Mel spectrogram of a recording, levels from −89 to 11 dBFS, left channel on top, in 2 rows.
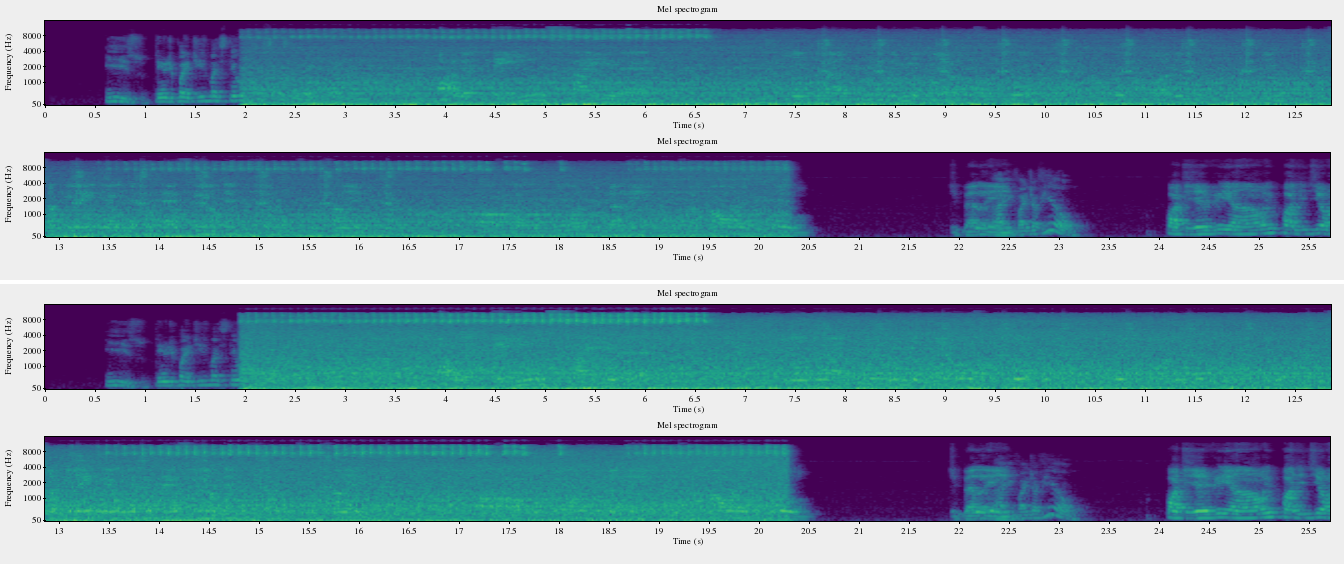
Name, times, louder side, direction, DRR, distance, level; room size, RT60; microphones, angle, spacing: voice 1, 0.6-3.2 13.4-13.7 17.9-18.3 22.3-23.2, left 3 dB, 55° left, 0.5 m, -36 dB
sound 1, 1.9-20.3, right 4 dB, 75° right, 0.4 m, -21 dB
voice 2, 3.9-6.2 7.3-10.4 10.7-12.4 12.8-16.2 17.2-20.5 21.9-22.5 24.1-25.7, right 5 dB, 20° right, 0.5 m, -29 dB
sound 2, 7.2-16.8 24.7-24.8, equal, ahead, 0.8 m, -36 dB
2.2 x 2.1 x 3.1 m
head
